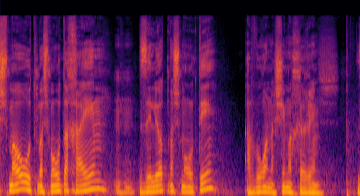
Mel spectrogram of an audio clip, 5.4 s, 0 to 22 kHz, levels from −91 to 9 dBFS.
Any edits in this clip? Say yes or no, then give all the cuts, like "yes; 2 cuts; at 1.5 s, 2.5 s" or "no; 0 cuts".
no; 0 cuts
